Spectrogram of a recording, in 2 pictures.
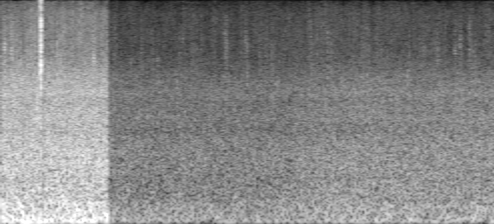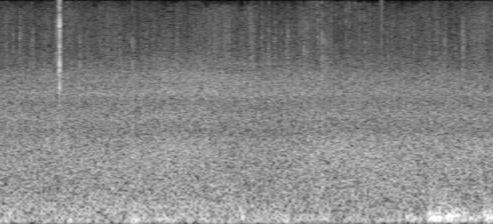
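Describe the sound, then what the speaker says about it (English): Steady rainfall in the video game Valheim, a dense continuous hiss of rain lasting throughout after a brief louder burst at the start, with no talking. "Yeah, that rain is loud."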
